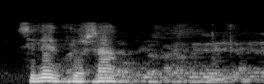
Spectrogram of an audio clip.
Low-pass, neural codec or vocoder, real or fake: 7.2 kHz; none; real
